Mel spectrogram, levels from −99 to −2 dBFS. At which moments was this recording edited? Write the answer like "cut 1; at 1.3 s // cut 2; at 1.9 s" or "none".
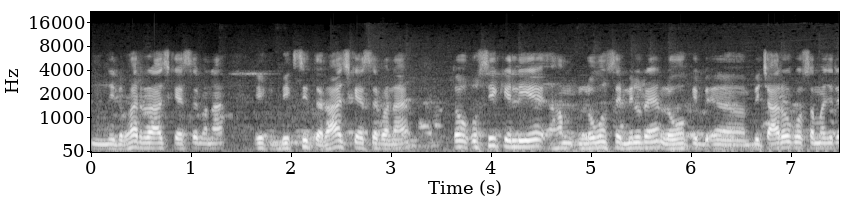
none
